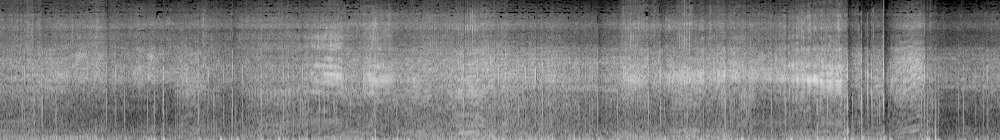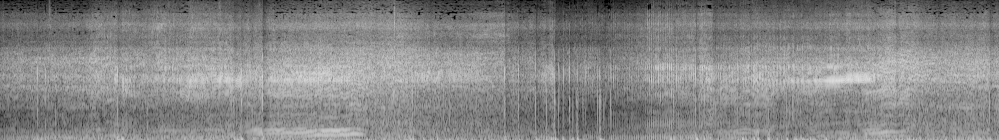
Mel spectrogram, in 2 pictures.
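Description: Motocross bike engine revving up and down as the rider works the throttle, heard from a bike- or helmet-mounted action camera under heavy wind buffeting. There is a brief drop in the engine sound about halfway through.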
